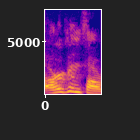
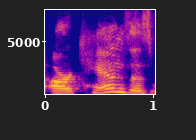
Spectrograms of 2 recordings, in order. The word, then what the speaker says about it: Arkansas: For me, because I grew up in Oklahoma, I call it the Arkansas River. In Wichita, though, they pronounce it the Arkansas River.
